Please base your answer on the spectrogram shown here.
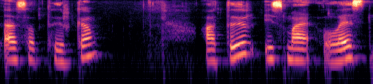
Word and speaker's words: Атырка: Uh my nickname is pronounced as Atyrka.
